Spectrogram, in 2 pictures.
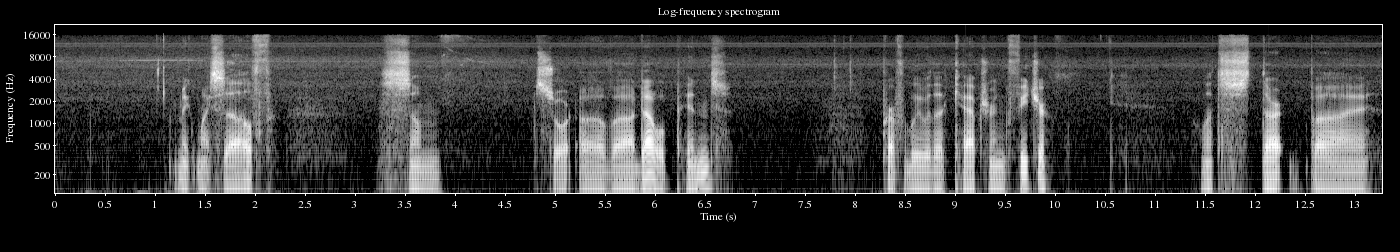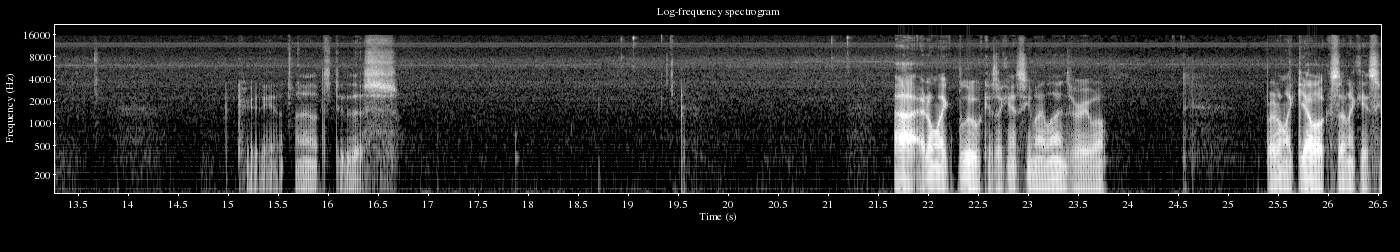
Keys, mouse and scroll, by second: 7.8 Escape, 8.0 Escape, 13.6 alt+l, 15.6 n, 16.5 middle click, 16.6 scroll down 1, 18.9 click, 21.0 click.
